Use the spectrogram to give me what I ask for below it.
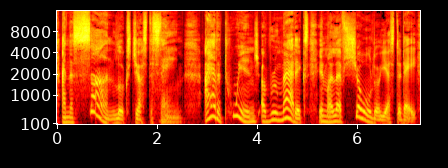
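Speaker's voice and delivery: put-on slow, grumbly old granddaddy voice; old beaver spinning a warning.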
